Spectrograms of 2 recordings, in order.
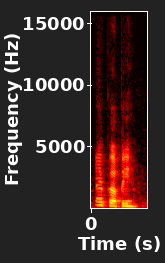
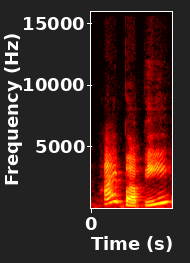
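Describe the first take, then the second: First: Said in the usual way. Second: "Hi, puppy" cooed high with a rise; high cooing. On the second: Real, not acted. Same greeting, high coo.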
